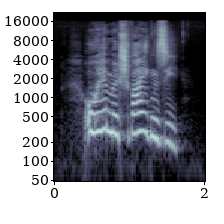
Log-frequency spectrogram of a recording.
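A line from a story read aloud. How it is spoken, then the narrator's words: Young woman crying out. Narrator (German): rief die junge Frau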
